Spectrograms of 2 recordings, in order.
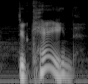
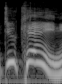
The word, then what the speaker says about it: Duquesne: Well, no offense. That's not how I'd spell Duquesne. – That's how it's spelled, though. – I know, but that's not how I'd spell it. I'd spell it phonetically. D-O-K-A-I-N.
